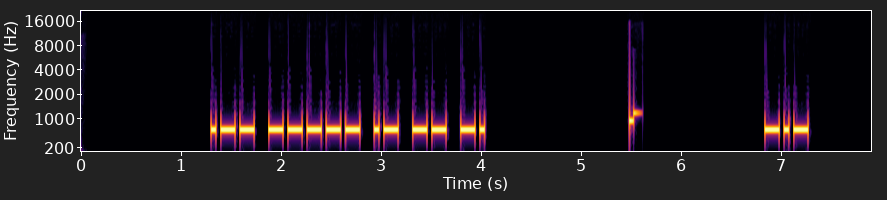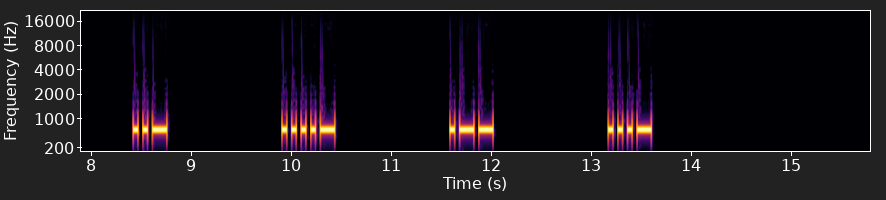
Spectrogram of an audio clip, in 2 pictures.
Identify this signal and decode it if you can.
Morse code, heard as a keyed tone, about 25 wpm, spaced as for 11 wpm, 700 Hz. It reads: W0AMN KU4WV
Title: USA Call Signs - 5 Characters - 8x Character Spacing - 25wpm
